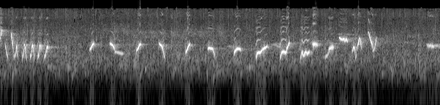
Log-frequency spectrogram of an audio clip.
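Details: White-rumped shama training song for captive birds: a quick run of rising whistles, then spaced clear whistled notes with slurred up-and-down phrases, faint background hiss.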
